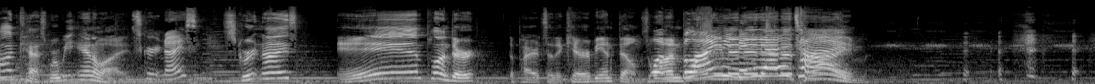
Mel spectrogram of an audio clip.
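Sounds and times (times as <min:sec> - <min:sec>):
speech: 0:00.1 - 0:08.7, 0:09.6 - 0:10.4
cricket chirping sound effect: 0:08.0 - 0:10.9.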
